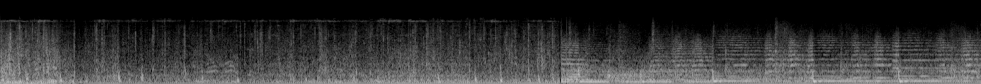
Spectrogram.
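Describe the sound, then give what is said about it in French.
Horse hooves clip-clop in a steady rhythm as a horse-drawn carriage arrives at the border, with voices and sustained tonal sounds joining in the second half. “Fiancée arrive à la frontière en carrosse.”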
